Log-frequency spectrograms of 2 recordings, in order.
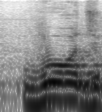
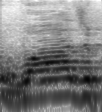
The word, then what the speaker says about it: was: अब बच्चे अक्सर क्या करते हैं, इसको वाज पढ़ते हैं, लेकिन ये वाज नहीं है, ये वोज, यानी कि इसका जो उच्चारण है वो ये है, ओ और आ के बीच की आवाज़ है वोज।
